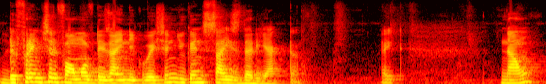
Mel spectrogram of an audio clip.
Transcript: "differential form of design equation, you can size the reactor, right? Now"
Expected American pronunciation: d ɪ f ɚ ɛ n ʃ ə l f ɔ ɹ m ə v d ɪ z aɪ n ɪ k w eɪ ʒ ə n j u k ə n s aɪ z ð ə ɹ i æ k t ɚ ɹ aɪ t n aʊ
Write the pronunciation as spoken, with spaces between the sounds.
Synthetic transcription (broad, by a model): d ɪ f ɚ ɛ n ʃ ə l f ɔ ɹ m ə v d ɪ z aɪ n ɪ k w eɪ ʃ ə n j u k ə n s aɪ z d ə ɹ i æ k t ɚ ɹ aɪ t n aʊ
